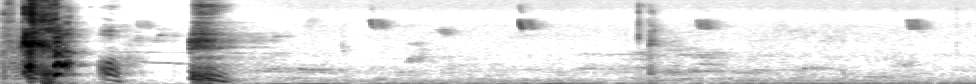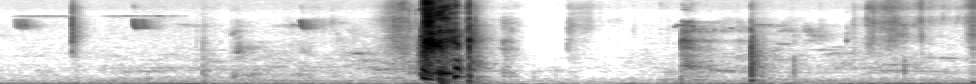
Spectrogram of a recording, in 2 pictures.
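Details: Sneezes: two short, sharp bursts close together, then another several seconds later, in a quiet outdoor setting.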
